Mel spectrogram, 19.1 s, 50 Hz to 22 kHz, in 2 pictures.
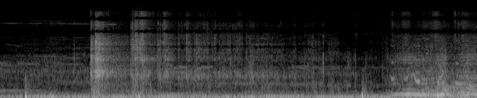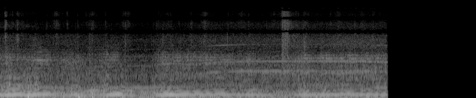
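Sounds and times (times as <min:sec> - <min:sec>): model airplane motor and propeller: 0:00.0 - 0:17.3.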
